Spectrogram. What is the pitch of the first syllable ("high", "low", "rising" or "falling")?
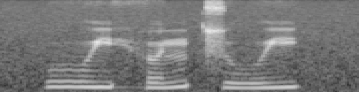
low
